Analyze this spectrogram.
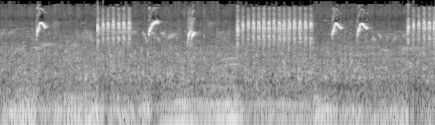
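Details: Kolibri ninja sunbird in energetic song used as therapy for birds that stopped singing: repeated sharp upslurred whistles and three bursts of rapid, bright, pulsed trilling.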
